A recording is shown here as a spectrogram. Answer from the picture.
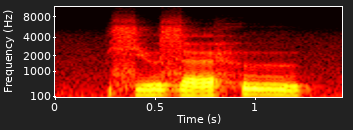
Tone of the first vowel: low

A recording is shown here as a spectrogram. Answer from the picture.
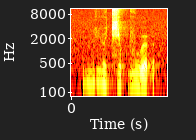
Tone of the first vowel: low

